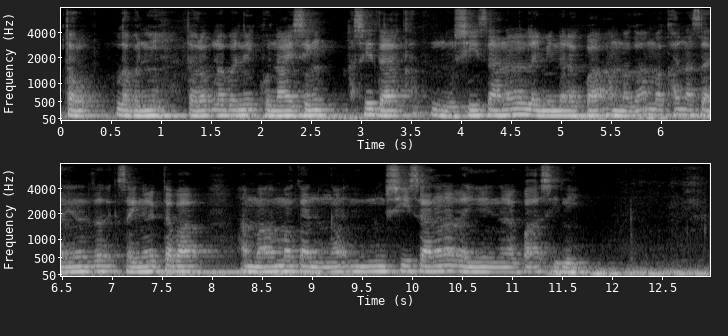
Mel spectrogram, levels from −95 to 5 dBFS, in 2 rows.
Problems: constant background noise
